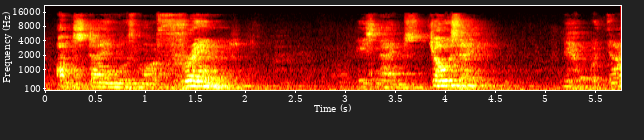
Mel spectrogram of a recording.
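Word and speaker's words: José: staying with my friend Jose yeah you don't pronounce j with a J you're going to say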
